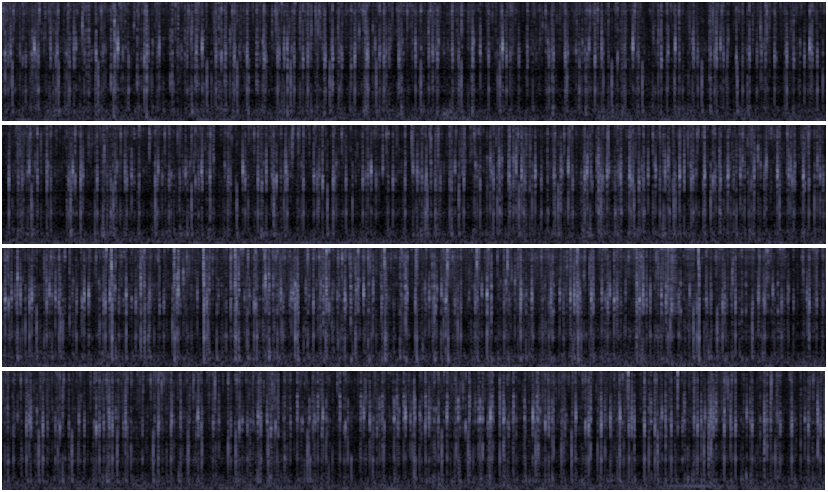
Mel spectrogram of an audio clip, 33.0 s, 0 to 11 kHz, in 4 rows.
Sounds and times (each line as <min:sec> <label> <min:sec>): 0:17.4 spider crabs 0:25.2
